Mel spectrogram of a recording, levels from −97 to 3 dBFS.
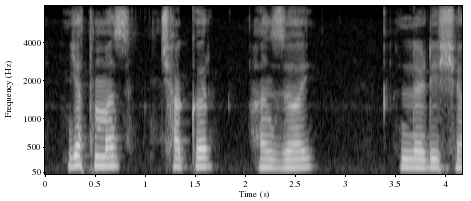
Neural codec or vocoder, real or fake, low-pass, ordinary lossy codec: none; real; none; none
